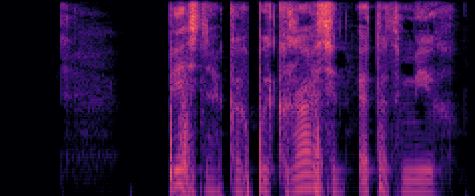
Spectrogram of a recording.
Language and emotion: Russian, positive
